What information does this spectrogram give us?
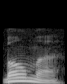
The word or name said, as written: Boma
